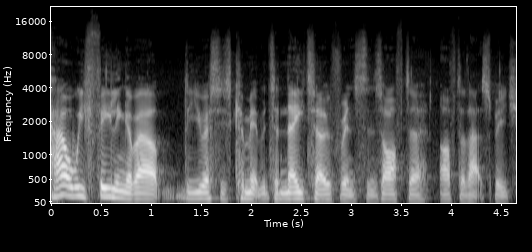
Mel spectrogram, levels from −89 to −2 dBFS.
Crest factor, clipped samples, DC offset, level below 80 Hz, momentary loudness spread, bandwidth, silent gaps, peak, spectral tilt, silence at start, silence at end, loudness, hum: 18 dB; under 0.1%; under 0.1%; -62 dBFS; 11 LU; 13 kHz; none; -2 dBFS; -6.5 dB/octave; 0 s; 0 s; -20 LUFS; none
